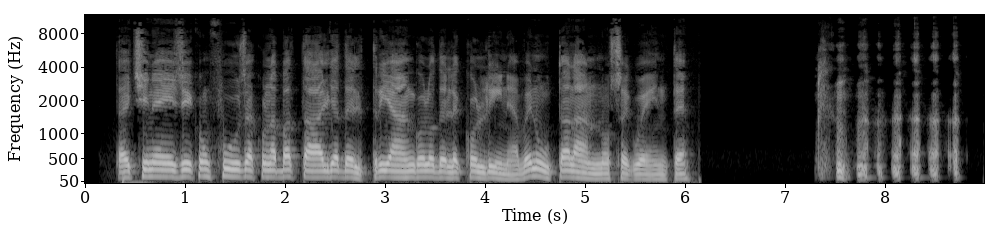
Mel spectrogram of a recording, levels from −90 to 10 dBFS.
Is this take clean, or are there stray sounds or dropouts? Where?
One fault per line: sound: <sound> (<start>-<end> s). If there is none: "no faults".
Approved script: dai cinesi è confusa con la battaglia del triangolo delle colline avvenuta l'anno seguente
sound: laugh (7.3-8.8 s)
